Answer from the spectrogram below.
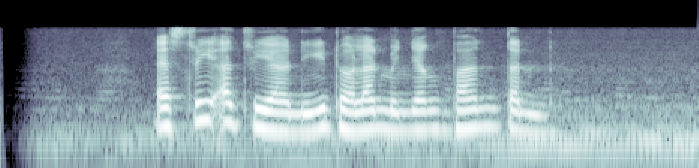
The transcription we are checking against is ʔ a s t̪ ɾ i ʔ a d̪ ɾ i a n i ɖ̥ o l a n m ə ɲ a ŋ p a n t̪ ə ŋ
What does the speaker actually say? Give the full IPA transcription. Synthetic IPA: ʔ ɛ s t̪ ɾ i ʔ a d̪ ɾ i a n i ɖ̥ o l a n m ə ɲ a ŋ b a n t̪ ə n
